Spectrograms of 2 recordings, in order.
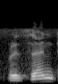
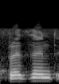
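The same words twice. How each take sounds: First: "present" as a verb, pre-SENT; weight on the last syllable of "present"; second-syllable stress. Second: "present" as a gift, PRE-sent; first-syllable stress. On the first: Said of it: "gift it to someone". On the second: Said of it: "the gift". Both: Shown as a demonstration.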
